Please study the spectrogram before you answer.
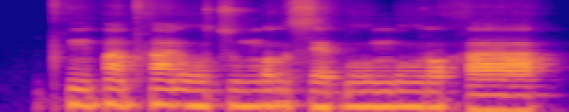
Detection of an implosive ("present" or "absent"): present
